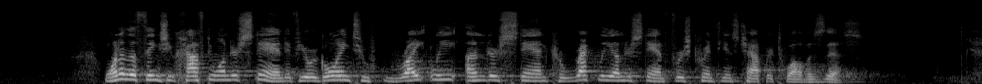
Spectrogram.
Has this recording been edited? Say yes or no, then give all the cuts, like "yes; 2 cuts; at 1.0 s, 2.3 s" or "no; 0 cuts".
no; 0 cuts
